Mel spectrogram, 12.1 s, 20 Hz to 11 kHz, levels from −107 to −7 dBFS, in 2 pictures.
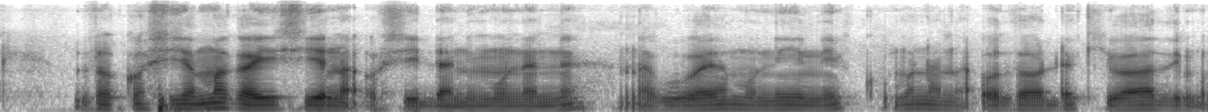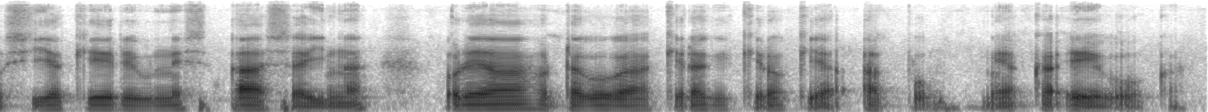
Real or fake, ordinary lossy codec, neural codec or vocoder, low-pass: real; Opus, 16 kbps; none; 9.9 kHz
